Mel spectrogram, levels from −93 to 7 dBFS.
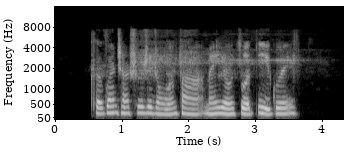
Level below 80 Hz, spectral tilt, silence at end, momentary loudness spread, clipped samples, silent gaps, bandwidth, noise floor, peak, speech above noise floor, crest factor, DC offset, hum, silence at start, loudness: -62 dBFS; -6.5 dB/octave; 0.7 s; 4 LU; under 0.1%; none; 7.8 kHz; -64 dBFS; -4 dBFS; 45 dB; 16 dB; under 0.1%; none; 0.55 s; -20 LUFS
